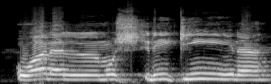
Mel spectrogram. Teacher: یہاں پر مشرقین بڑا قاف نہیں پڑھنا ہے، اس لیے کہ یہاں پر چھوٹا قاف ہے۔ میں بتا اس لیے رہا ہوں یہ پوائنٹ کیونکہ اکثر لوگ مشرقین بڑا قاف کے ساتھ میں پڑھتے ہیں، حالانکہ چھوٹے قاف کے ساتھ میں ہے۔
